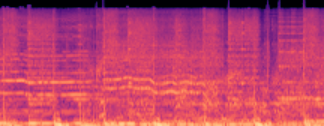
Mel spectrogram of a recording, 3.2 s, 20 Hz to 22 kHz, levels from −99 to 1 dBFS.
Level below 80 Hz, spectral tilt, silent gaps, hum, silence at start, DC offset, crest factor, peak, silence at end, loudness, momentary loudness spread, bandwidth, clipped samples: -20 dBFS; -4 dB/octave; none; none; 0 s; under 0.1%; 12 dB; -2 dBFS; 0 s; -16 LUFS; 3 LU; 17 kHz; under 0.1%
